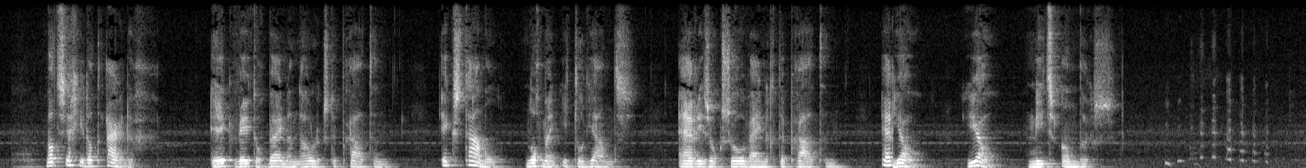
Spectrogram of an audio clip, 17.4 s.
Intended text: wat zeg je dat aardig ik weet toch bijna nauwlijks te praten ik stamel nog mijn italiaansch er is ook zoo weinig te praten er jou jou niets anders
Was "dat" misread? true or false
false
